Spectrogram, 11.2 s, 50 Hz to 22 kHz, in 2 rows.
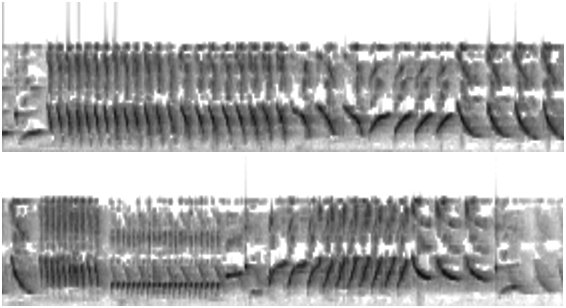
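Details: Caged F2 YS canary singing vigorously, a long sharp trill: rapid buzzy high notes repeated for several seconds, then varied downslurred whistles and a steady lower trill, with faint low hum underneath.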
